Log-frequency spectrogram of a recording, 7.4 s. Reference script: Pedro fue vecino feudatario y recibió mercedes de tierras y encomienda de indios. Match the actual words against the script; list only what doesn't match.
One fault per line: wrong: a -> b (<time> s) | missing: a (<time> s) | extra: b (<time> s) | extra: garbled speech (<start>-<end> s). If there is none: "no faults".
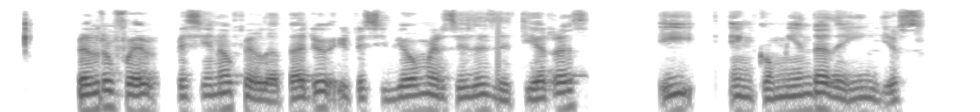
no faults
